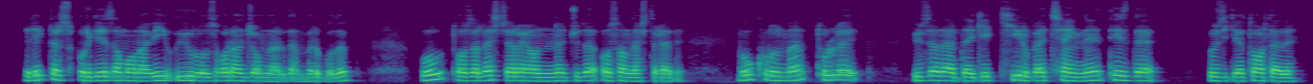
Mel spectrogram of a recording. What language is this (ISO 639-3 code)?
uzb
